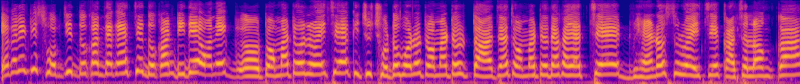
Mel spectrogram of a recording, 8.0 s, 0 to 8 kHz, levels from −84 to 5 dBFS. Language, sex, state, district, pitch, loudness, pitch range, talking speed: Bengali, female, West Bengal, Purulia, 345 Hz, -12 LUFS, 325-380 Hz, 165 wpm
